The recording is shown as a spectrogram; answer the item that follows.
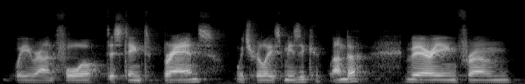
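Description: A man with an Australian accent talks at a fairly low pitch and a fairly slow pace. His tone is bright and sharp, his intonation monotone and flat. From Melbourne, Australia. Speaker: record label founder. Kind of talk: interview conversation.

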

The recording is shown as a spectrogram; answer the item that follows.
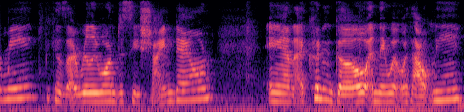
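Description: This woman speaks with an American accent and a plain, everyday voice at a medium pitch. Her pace is fairly quick, and her pitch varies in an ordinary way. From US, Pacific Northwest. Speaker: podcast host. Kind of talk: casual chat.

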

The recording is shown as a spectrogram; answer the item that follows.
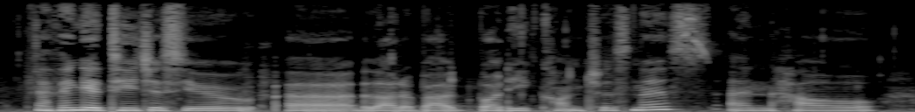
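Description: This woman's voice sits fairly low, with a dark, mellow tone and fairly even intonation. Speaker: student actor. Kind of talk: casual chat. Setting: studio.

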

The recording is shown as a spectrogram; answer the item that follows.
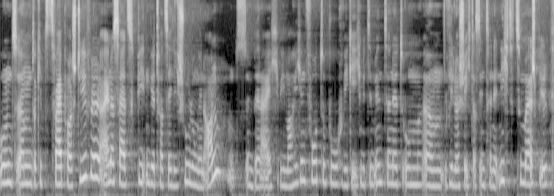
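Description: With hardly any pauses, a woman speaks at a moderate pace. She uses an ordinary speaking voice, fairly high in pitch with ordinary pitch variation. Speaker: software developer. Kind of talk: interview.

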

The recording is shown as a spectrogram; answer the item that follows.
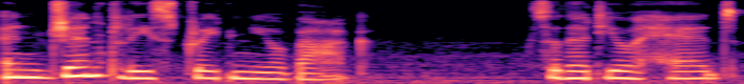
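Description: With fairly even intonation, a woman speaks in a somewhat breathy, dark and mellow voice with a calm, soothing tone. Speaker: meditation teacher. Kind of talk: guided meditation. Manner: slow, calm and soothing, with long pauses; gentle, soft-spoken.

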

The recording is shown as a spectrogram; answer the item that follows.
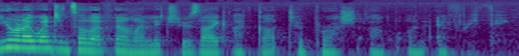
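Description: A woman's fairly low voice in an Irish accent, with lively intonation. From Ireland. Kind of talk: casual chat.

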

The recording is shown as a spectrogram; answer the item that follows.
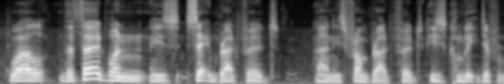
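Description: In a very clean recording with a silent background, a man with a British accent talks at a moderate pace with ordinary pitch variation. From England, Pakistani background. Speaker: actor. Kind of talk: interview.

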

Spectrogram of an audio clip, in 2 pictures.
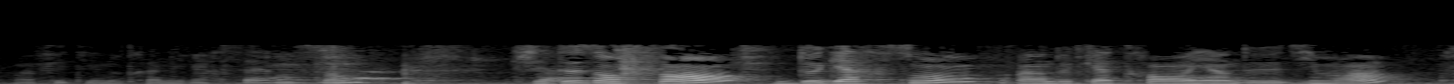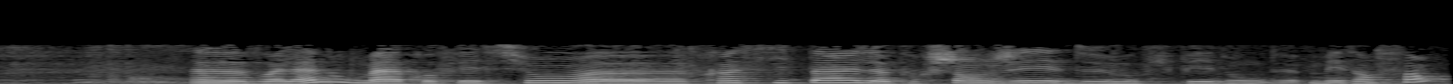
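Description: Speaking very slowly with long, frequent pauses, a woman uses a fairly high pitch and lively intonation. Her loudness swings widely over noticeable background noise. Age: 30s. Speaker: stay-at-home mother. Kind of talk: casual chat. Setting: studio.

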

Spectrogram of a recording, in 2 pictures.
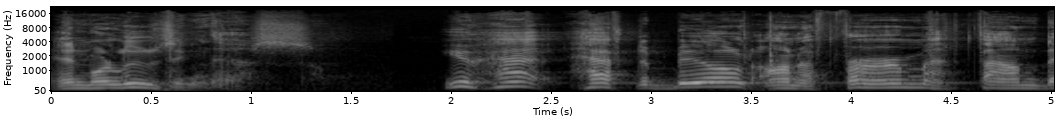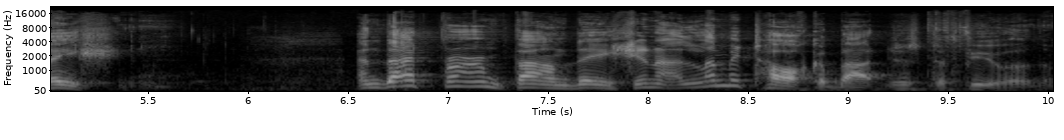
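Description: This man talks at a fairly slow pace in a high pitch, his intonation lively and his loudness swinging widely. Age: 80s+. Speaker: preacher. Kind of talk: sermon. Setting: church.

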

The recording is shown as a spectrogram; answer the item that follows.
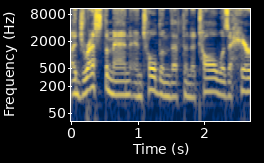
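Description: This is a natural reading voice. The text is read aloud plainly.

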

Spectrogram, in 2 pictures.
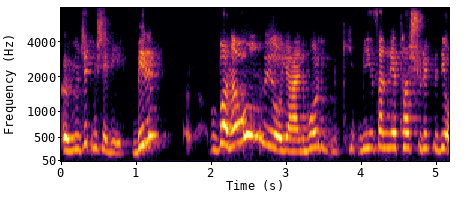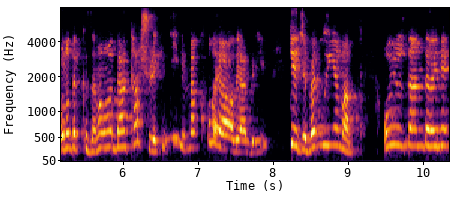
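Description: A woman speaks at a fairly quick pace in a high voice. Her intonation is lively. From Turkey, Karabük then Istanbul. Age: 30s. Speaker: podcaster and former dentist. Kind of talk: podcast interview.

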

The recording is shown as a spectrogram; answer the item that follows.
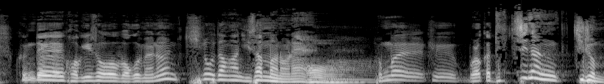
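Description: Hardly pausing at all, a man talks at a very slow pace with a fairly high pitch and very wide pitch swings. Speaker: music critic. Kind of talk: casual chat. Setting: stage with audience.

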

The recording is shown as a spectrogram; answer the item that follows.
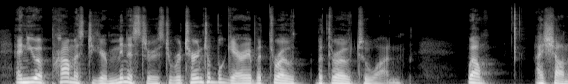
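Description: Lively intonation from an unforced reading voice

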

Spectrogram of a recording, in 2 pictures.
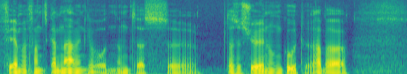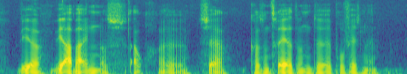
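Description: A man speaks at a very slow pace with vocal fry. His pitch is very deep and low, and his intonation fairly even. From Denmark, Copenhagen area. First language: Danish (speaking German). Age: 40s. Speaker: retired footballer, player agent. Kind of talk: interview. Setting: hotel. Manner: halting.

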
